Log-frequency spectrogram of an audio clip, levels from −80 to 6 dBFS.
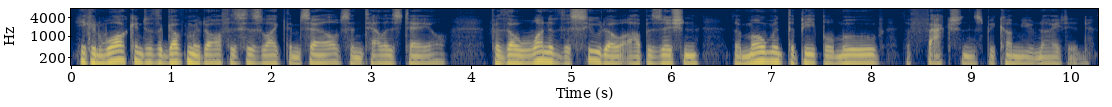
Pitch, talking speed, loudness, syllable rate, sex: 120 Hz, 170 wpm, -19 LUFS, 5.2 syllables/s, male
